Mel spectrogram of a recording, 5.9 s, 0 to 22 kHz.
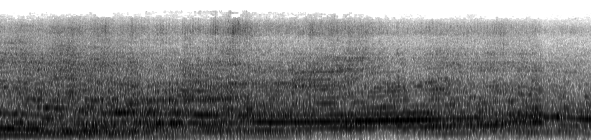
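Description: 2019 Formula 1 car's 1.6-litre turbocharged V6 hybrid engine running at high revs past the grandstand, its pitch jumping at gear changes and then rising and falling slowly as the car goes by.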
